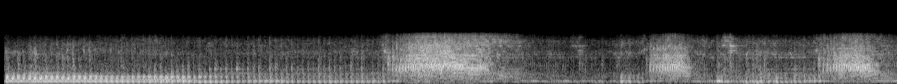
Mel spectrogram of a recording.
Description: Grinding or rattling type of noise when you rev down on the lifan 125cc in its running in period.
